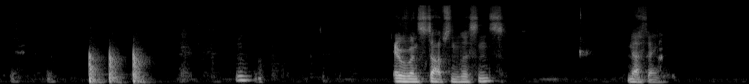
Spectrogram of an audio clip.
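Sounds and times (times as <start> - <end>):
loud sharp knocks on a door: 0.9 - 1.6
speech: 2.4 - 2.7, 3.9 - 5.1, 6.3 - 6.7.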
